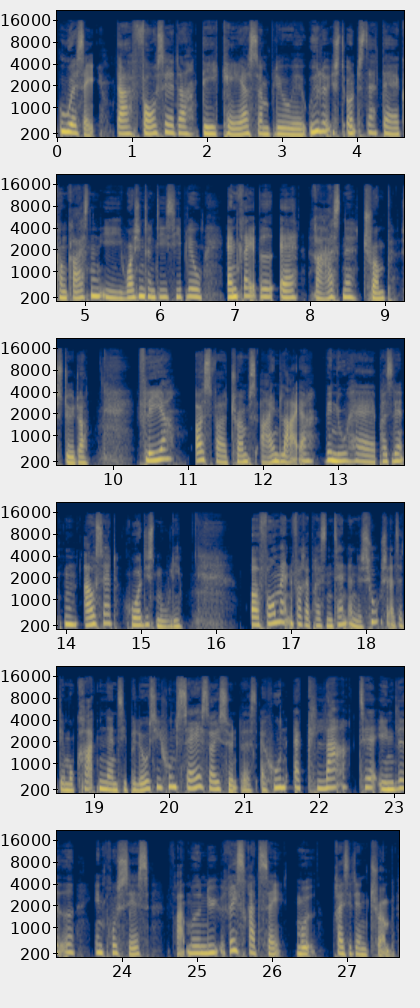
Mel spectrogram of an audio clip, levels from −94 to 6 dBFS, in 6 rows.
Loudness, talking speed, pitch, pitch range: -19 LUFS, 135 wpm, 220 Hz, 195-245 Hz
